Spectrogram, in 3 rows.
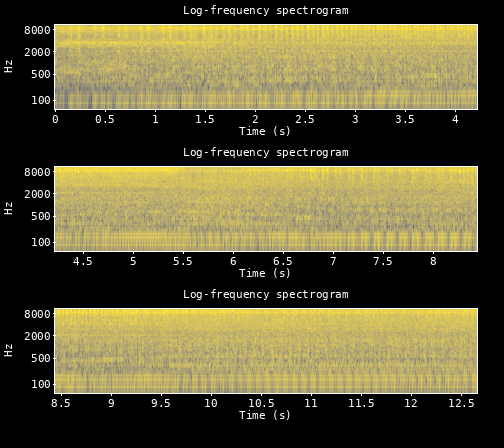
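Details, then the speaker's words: Old Ford 2000 three-cylinder gas tractor that sat for years, with a rebuilt carburetor, new points and new ignition, after its first start. It settles into a steady, even idle with a constant low putter and no misses or knocks. "just want to hear it run so it's starting around"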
